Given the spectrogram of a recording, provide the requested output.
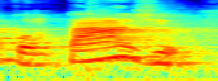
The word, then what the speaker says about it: contágio: da sílaba tônica tá então no na palavra contágio eu tenho a sílaba tônica no tá já na palavra contágil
